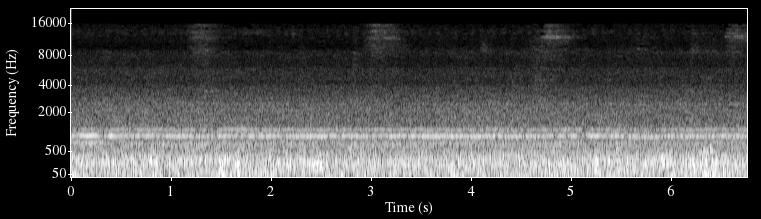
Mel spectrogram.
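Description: Electric multiple-unit train running: a steady low rumble with a faint steady high hum over it.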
